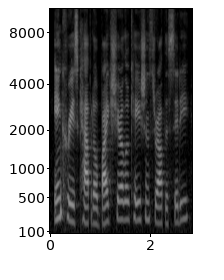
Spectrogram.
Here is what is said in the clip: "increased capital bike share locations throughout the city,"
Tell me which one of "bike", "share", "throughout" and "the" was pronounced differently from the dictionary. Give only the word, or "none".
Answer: none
